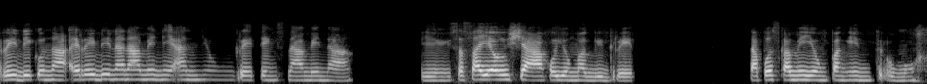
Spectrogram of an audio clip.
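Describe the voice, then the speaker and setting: A woman talks at medium pitch and a fairly slow pace. Her intonation is monotone and flat. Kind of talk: casual, playful, chatty.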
